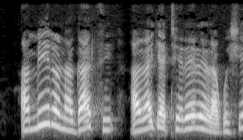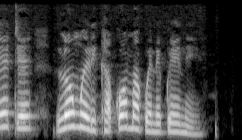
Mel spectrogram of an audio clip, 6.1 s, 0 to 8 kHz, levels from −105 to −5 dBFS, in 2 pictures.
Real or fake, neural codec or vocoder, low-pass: real; none; 7.2 kHz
